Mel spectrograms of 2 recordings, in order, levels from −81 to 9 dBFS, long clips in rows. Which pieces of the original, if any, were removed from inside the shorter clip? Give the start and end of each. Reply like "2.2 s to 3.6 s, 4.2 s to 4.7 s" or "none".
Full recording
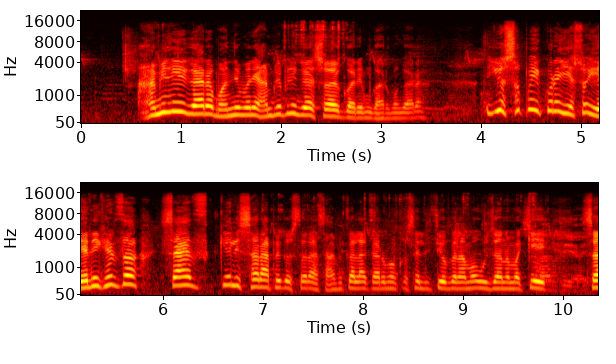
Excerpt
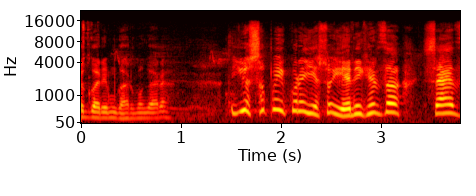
none

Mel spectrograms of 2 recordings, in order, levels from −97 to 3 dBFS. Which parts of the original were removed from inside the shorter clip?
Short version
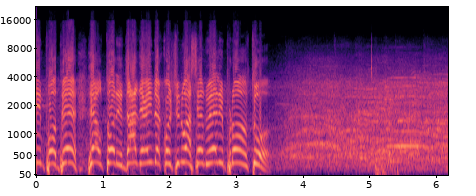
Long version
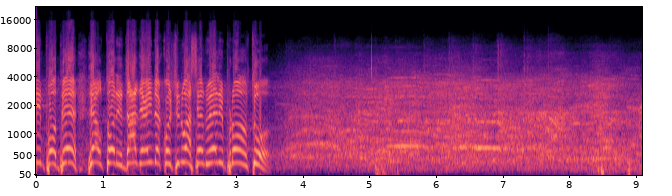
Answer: none

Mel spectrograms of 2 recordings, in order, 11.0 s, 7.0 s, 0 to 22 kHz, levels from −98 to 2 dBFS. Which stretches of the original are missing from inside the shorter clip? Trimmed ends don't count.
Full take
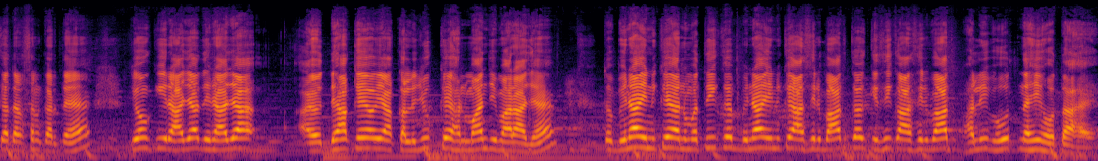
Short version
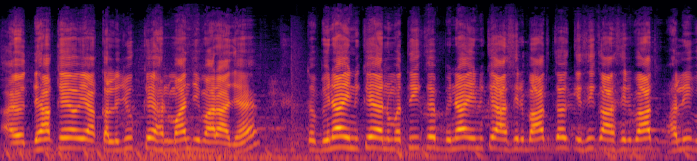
none

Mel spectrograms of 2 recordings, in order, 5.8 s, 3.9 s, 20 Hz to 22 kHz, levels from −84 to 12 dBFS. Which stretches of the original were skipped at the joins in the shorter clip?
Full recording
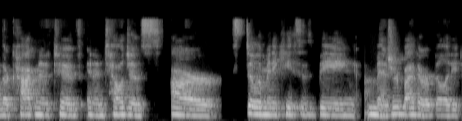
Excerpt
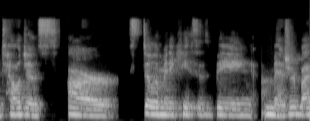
none

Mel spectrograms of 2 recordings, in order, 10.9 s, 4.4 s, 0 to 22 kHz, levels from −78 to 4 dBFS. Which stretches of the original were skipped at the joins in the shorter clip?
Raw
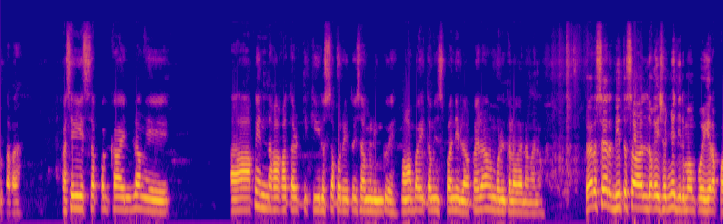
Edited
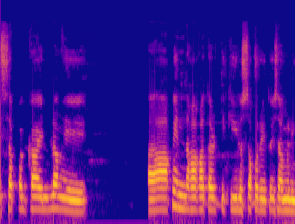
none

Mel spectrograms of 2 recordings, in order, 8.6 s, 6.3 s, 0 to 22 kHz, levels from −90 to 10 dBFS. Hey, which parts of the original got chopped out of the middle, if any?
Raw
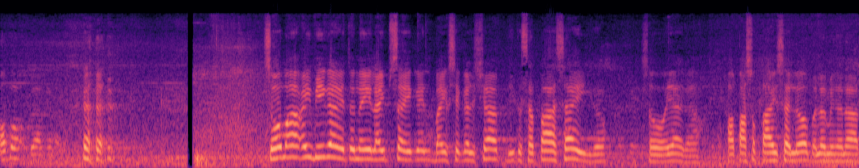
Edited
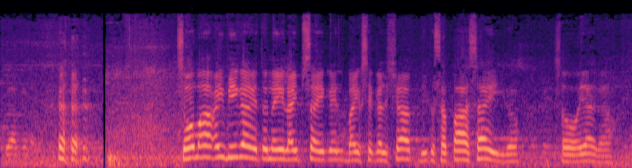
1.2 s to 1.8 s

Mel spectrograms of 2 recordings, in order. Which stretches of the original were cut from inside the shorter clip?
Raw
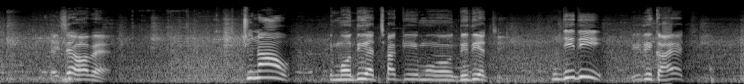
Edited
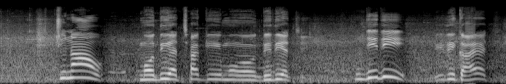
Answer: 3.1 s to 3.2 s

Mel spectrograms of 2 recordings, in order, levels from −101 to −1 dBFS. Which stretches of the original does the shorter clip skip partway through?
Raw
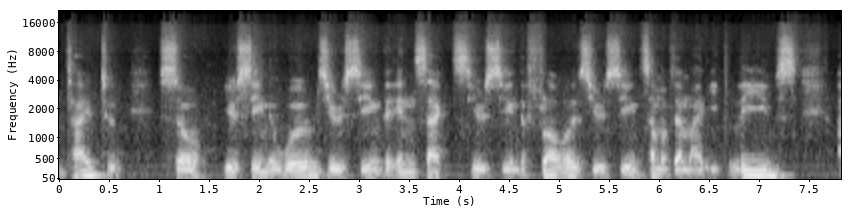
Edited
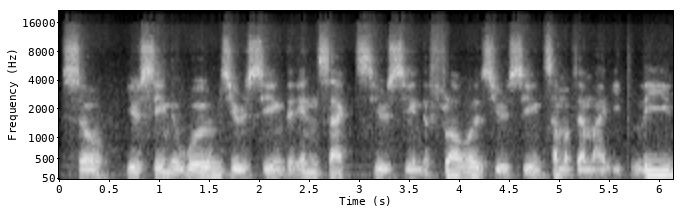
none

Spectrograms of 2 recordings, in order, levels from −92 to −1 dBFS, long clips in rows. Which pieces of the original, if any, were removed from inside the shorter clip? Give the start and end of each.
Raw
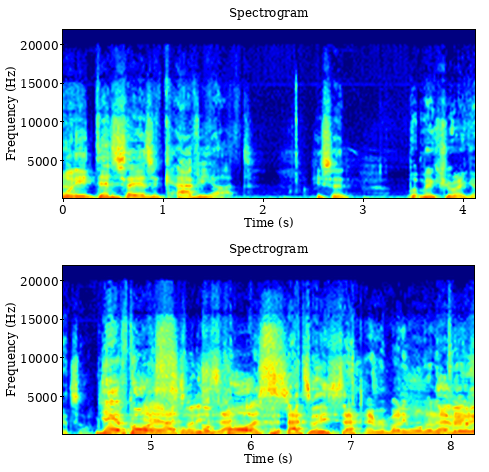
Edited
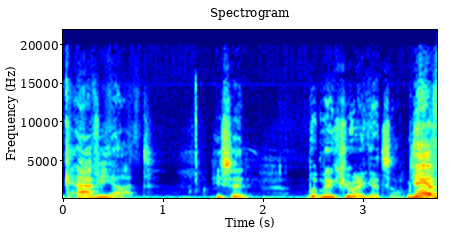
none

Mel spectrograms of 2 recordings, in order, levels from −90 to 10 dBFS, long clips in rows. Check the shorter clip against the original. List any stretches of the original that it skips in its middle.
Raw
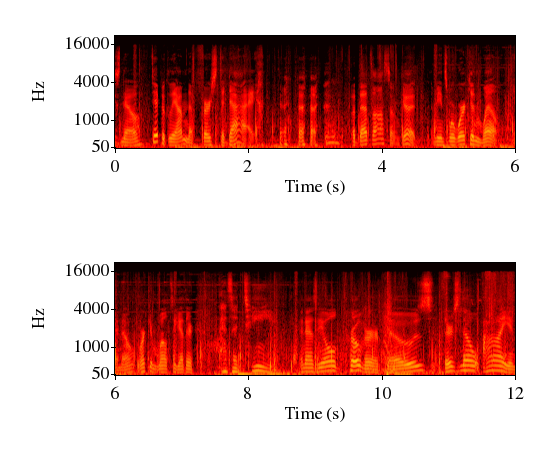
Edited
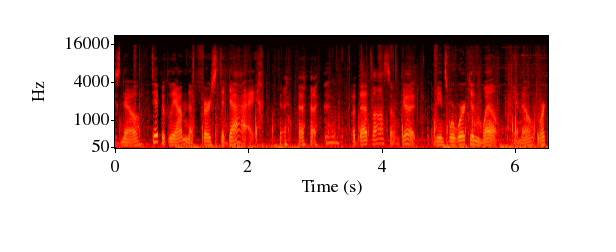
none

